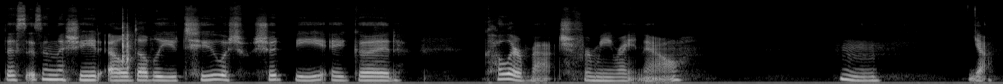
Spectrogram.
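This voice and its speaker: A woman beauty vlogger chatting casually about her makeup, raspy as she loses her voice and thinks aloud in a self-mocking way. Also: medium pitch, a little mellow.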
